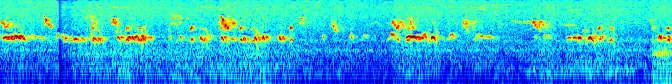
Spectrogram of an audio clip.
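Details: At a bee-eater breeding colony in Germany's Eifel region, European bee-eaters give soft, rolling purring notes in quick runs, pausing briefly, then resuming; a few higher chirps mixed in, quieter and more distant.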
